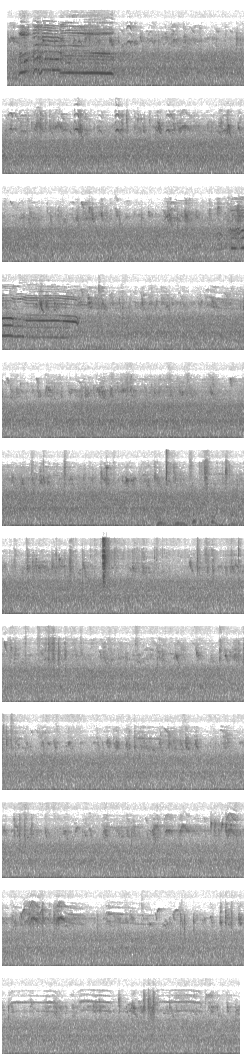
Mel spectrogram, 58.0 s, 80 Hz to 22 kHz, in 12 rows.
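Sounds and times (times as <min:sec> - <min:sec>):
rooster crowing: 0:00.2 - 0:02.4, 0:13.9 - 0:16.2
small birds chirping: 0:01.2 - 0:58.0.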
